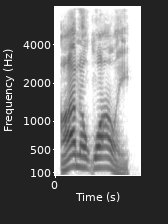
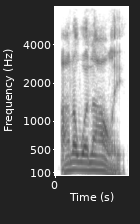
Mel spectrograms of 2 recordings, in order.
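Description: First: Anawali said as ah-nuh-WAH-lee, four syllables, the na syllable left out; tentative first go: Anawali, ah-nuh-WAH-lee; first try at the name. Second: Anawanali said as ah-nuh-wuh-NAH-lee, five syllables with the extra na; corrected name. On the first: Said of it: "I hope I pronounce this right". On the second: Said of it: "correct pronunciation". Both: Shown as a demonstration.

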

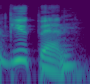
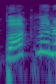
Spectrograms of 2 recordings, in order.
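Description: First: "Buchman" offered as the other reading of the name; alternative pronunciation. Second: "Buckman" with a short u, like "buck"; questioned pronunciation. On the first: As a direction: say "Buchman" as opposed to "Buckman". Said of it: "It's actually Bookman". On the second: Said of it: "Is it Buckman or Buchman?". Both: Shown as a demonstration.

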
